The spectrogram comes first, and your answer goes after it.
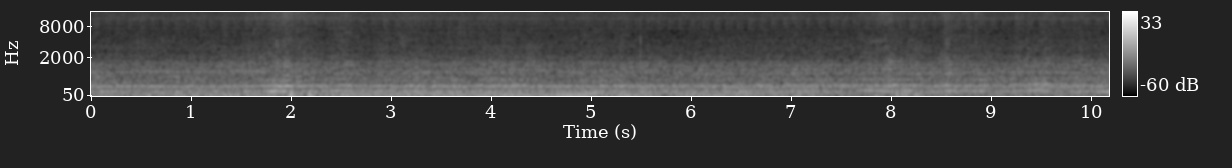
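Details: Continuous buzzing of bees, a dense, low, even drone with a clear overtone band, lasting the whole stretch; one brief soft thump near the two-second mark.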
